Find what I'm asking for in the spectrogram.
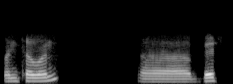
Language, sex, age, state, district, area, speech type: Marathi, male, 30-45, Maharashtra, Nanded, rural, conversation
